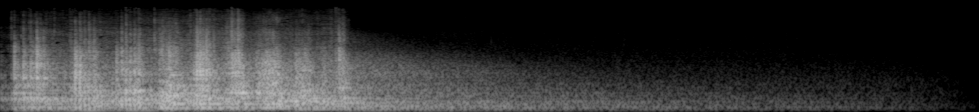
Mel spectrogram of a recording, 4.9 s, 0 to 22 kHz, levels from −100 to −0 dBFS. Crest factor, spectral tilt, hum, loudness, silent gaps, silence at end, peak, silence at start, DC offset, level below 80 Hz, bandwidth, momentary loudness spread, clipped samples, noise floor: 26 dB; -4.5 dB/octave; none; -28 LUFS; none; 2.05 s; -6 dBFS; 0 s; under 0.1%; -66 dBFS; 15.5 kHz; 23 LU; under 0.1%; -77 dBFS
